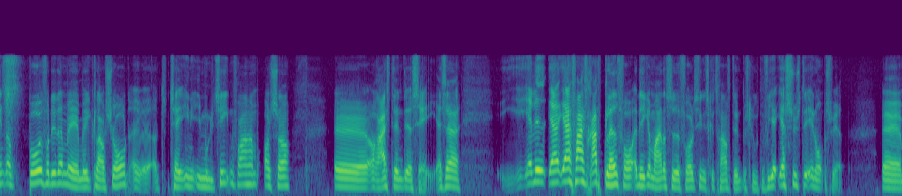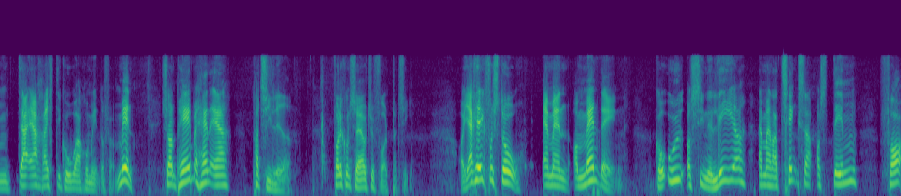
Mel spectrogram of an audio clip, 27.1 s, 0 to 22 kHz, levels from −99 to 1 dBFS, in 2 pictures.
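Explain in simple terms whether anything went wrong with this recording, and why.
Nothing went wrong with this speech recording.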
